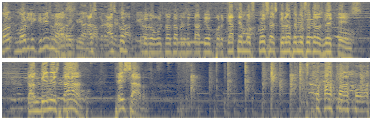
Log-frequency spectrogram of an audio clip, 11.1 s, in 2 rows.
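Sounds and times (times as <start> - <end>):
speech: 0.0 - 7.8, 10.2 - 11.0
sparse hand claps: 8.3 - 11.0
laughter: 9.9 - 11.0.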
